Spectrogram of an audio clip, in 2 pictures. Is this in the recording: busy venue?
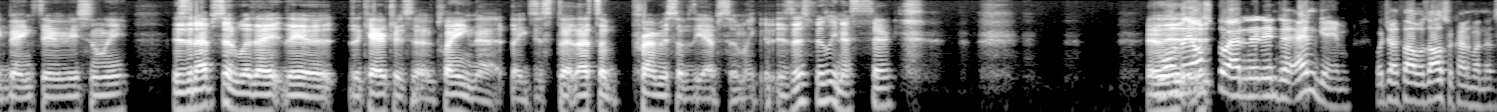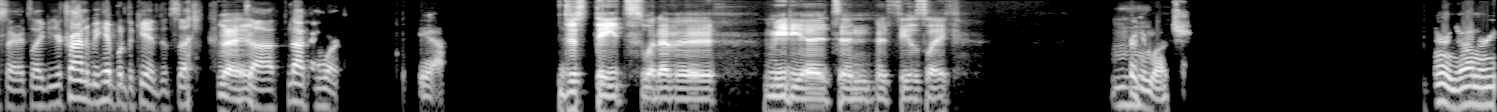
no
